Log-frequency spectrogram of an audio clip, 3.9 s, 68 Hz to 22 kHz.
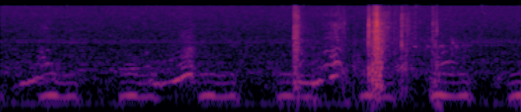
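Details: Great grey owl pair visiting their nest snag at 18:58 MDT on 13 April 2018 in late-afternoon daylight, on a remote nest camera; low hoots repeat about every half second, with a rising whistled note and sharp knocking clicks overhead.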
